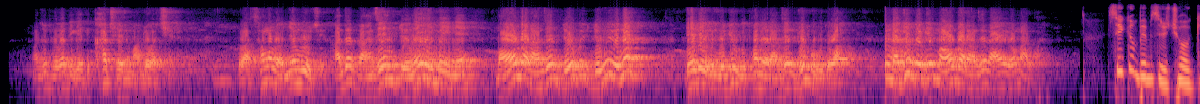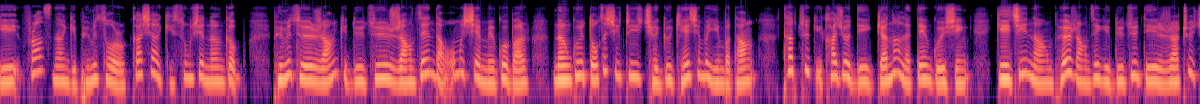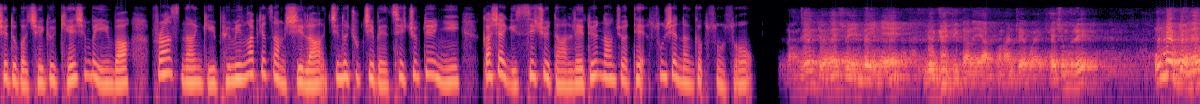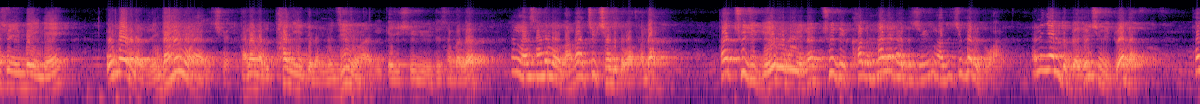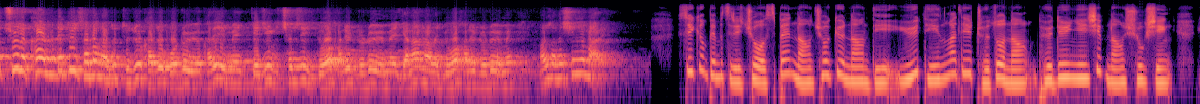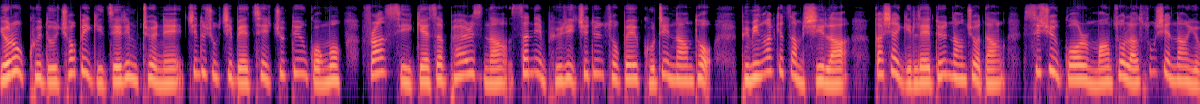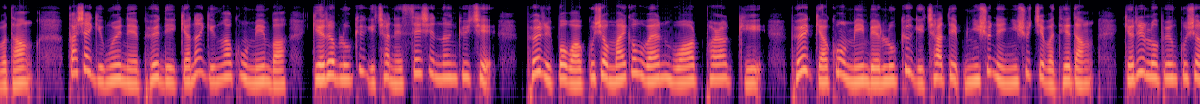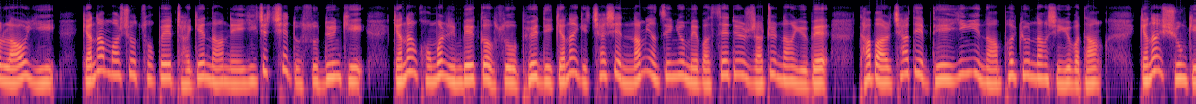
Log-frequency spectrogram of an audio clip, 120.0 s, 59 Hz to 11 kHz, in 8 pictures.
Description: སྲིད་སྐྱོང་མཆོག་གིས་ཕ་རན་སི་ནང་གི་བོད་མི་ཚོར་བཀའ་ཤག་གི་གསུང་བཤད་གནང་སྐབས། བོད་མི་ཚོའི་རང་གི་འདོད་ཚུལ་རང་བཙན་དང་དབུ་མ་བཤད་མི་དགོས་པར་ནང་ཁུལ་རྡོག་རྩ་ཆིག་སྒྲིལ་བྱ་རྒྱུ་གལ་ཆེ་ཡིན་པ་དང་འཐབ་རྩོད་ཀྱི་ཁ་ཕྱོགས་འདི་རྒྱ་ནག་ལ་བསྟན་དགོས་ཤིང་། རྒྱལ་སྤྱིའི་ནང་བོད་རང་བཙན་གྱི་འདོད་ཚུལ་འདི་ར་སྤྲོད་བྱེད་ཐུབ་པ་བྱ་རྒྱུ་གལ་ཆེ་ཡིན་པ་ཕ་རན་སི་ནང་གི་བོད་མི་ ༥༠༠ ཙམ་ཞིག་ལ་ཕྱི་ཟླ་ ༡༡ ཚེས་ ༡༧ ཉིན་བཀའ་ཤག་གི་སྲིད་བྱུས་དང་ལས་དོན་ཇི་གནང་གསུང་བཤད་གནང་སྐབས་གསུངས་སོང་།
